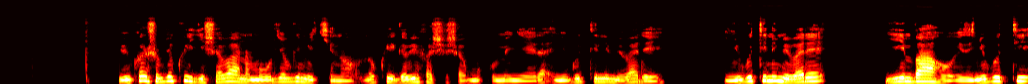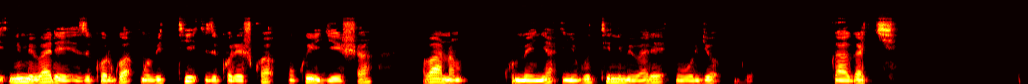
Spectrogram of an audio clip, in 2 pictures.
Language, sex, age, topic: Kinyarwanda, male, 25-35, education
